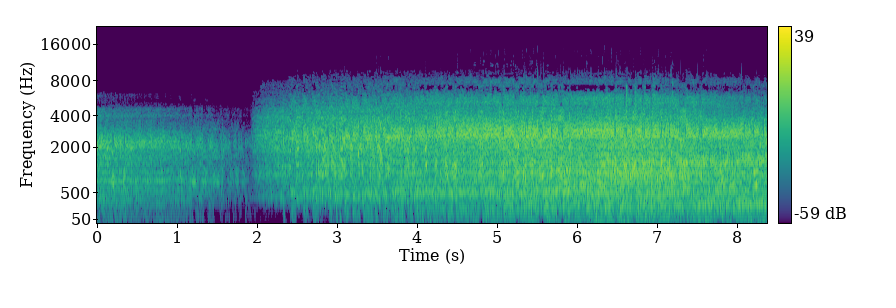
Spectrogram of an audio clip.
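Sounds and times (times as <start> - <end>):
weather radio noise: 2.0 - 8.3.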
